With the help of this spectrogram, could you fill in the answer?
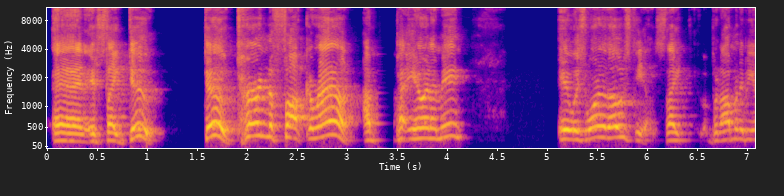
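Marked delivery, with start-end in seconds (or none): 0.8-3.1 higher, louder mock shout to a teammate; mock call-out. Hockey linemate yelling at his partner, mock shout. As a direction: bark it across the ice.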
